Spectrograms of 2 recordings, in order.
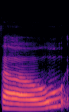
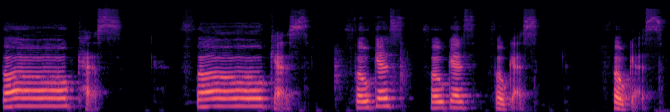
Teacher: Long vowel in the O, fo. So you want to really move your mouth and you want to make that vowel long. And you want to make sure that you stress that syllable.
